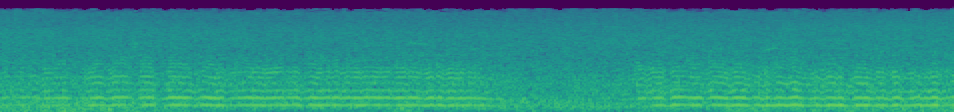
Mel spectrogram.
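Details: Close, persistent whine of a mosquito, a thin nasal buzz layered with overtones that dips and fades for about a second midway, then returns at the same pitch.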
